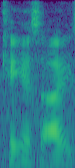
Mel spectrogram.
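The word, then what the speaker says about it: ξ: is like Sai right pronounced like ksi sigh and what's weird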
